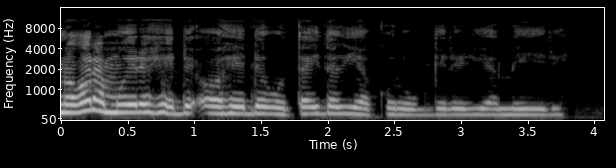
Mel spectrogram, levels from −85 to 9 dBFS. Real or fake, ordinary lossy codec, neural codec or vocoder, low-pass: real; Opus, 64 kbps; none; 10.8 kHz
